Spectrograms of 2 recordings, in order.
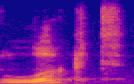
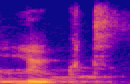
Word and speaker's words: looked: right there oh yeah so it's looked not luked yes so it's these are these short vowels you always struggle with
